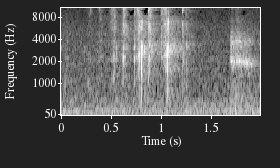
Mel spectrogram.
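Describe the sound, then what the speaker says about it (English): Scissors snip through crochet yarn up close, two quiet quick cuts followed by a soft metallic slide of the blades, faint and brief with no talk. "you can just cut the yarn"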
